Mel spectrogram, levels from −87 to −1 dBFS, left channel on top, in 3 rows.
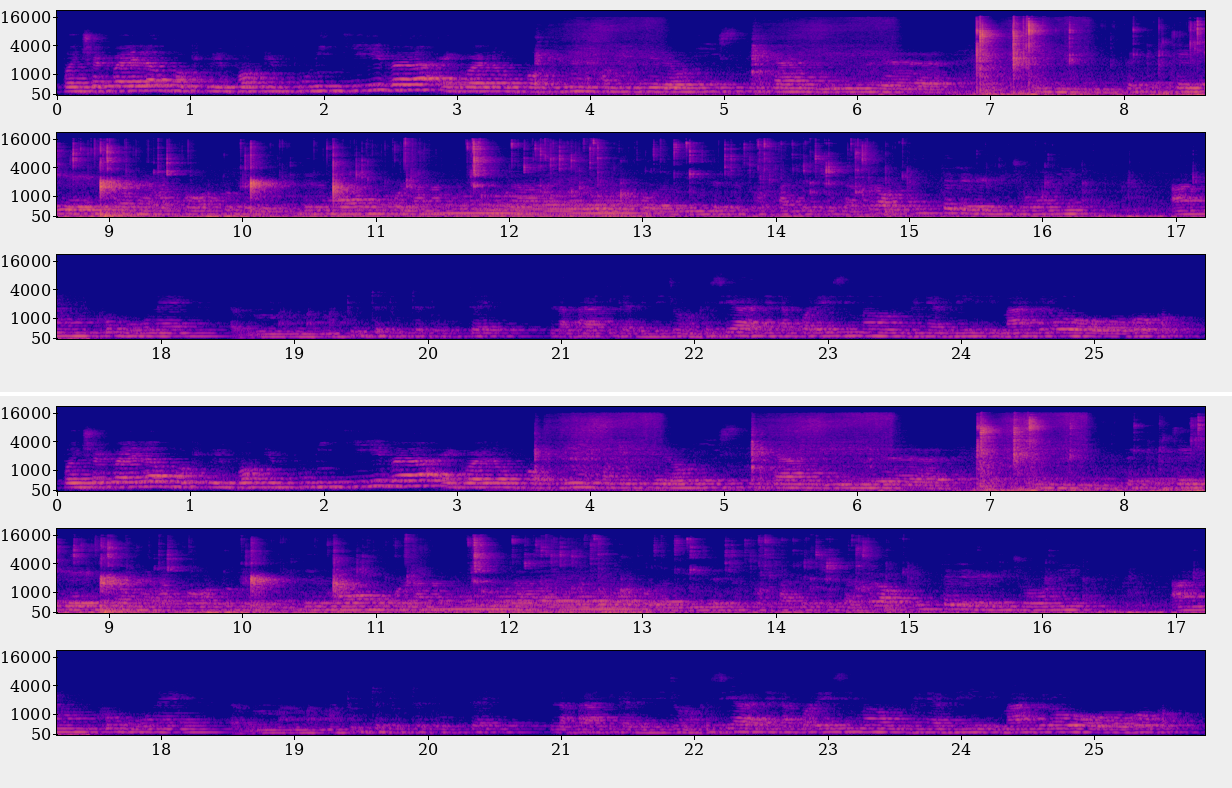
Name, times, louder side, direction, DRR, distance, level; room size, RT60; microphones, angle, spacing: voice 1, 0.1-16.4 17.0-20.6 20.9-25.5, left 1 dB, 15° left, -1 dB, 0.4 m, -48 dB
sound 1, 3.2-8.3, right 5 dB, 80° right, 0.5 m, -54 dB
sound 2, 4.5-13.0, left 1 dB, 50° left, 0.8 m, -52 dB
sound 3, 6.7-17.4, left 3 dB, 85° left, 0.5 m, -45 dB
3.6 x 2.1 x 2.2 m, 1.0 s
head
